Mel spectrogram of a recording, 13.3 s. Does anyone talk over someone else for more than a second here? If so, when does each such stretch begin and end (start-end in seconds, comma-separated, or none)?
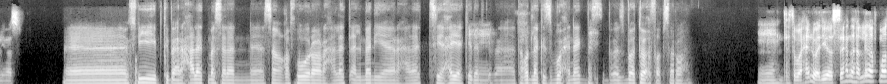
none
